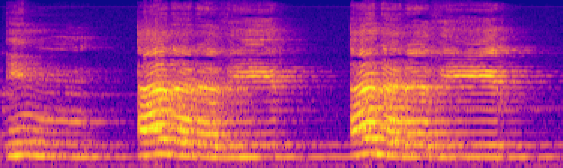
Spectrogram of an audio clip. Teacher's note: لم يفصل بين النون الثانيه والنون الاولى فاصل في النطق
